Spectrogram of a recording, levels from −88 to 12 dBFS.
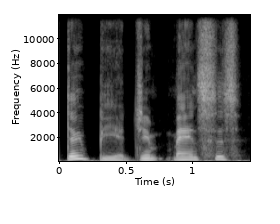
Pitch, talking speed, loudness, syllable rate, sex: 155 Hz, 210 wpm, -18 LUFS, 4.6 syllables/s, male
